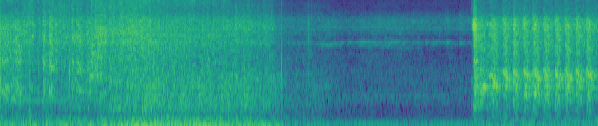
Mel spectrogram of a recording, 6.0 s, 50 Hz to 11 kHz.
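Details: Buick Park Avenue first start in over 8 years after splicing in new fuel lines: starter churns about four beats a second, engine catches and settles into a steady low idle; starts and runs normally.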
